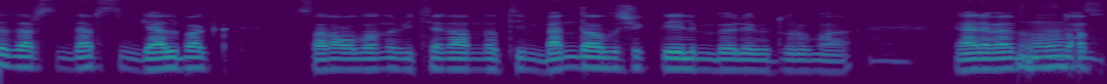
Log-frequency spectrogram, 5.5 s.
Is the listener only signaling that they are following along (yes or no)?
yes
